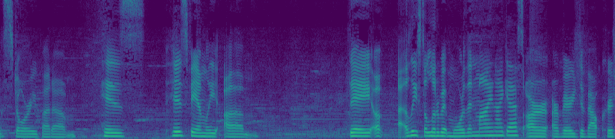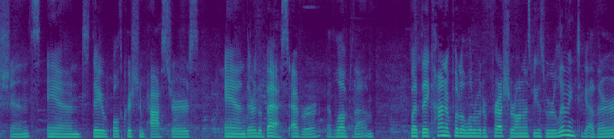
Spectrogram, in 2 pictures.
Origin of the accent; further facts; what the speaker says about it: California, United States; I grew up in California I went to a good school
